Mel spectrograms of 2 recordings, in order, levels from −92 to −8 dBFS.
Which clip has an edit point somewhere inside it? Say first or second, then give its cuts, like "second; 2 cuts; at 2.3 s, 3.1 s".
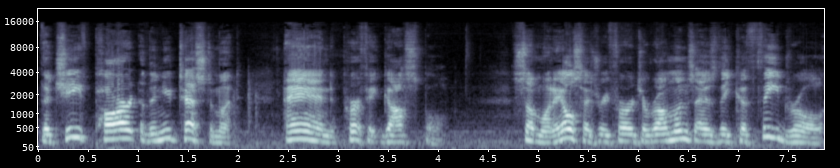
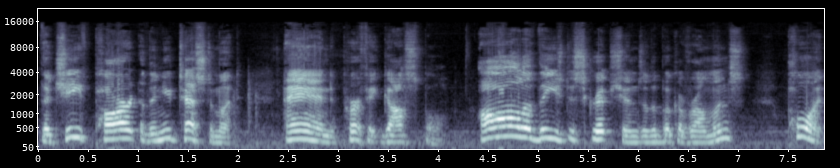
second; 1 cut; at 4.3 s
